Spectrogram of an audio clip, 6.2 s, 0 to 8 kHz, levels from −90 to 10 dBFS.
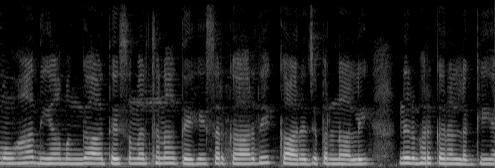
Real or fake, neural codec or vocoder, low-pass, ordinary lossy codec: real; none; none; none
